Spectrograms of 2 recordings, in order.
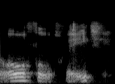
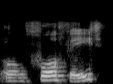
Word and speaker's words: All Four Feet: of the awkward feet which i have to pronounce slowly because a few people think it's called awful feet it's actually called all four feet um so the amount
